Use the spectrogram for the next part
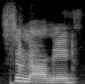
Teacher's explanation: The T kind of disappears.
